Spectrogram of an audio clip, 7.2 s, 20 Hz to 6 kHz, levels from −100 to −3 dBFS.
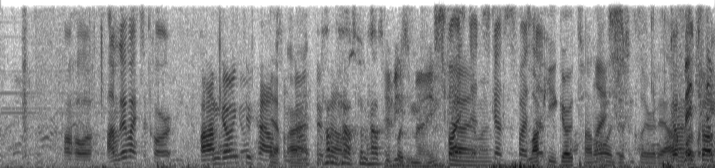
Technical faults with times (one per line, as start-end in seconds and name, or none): none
